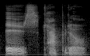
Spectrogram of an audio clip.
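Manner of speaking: whispered aside under the breath; a soft unvoiced trailing whisper. Real, not acted. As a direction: drop to a whisper as you finish reading. Trails into whisper while reading.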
